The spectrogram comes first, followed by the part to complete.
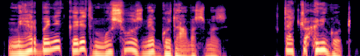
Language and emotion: Kashmiri, fearful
